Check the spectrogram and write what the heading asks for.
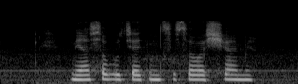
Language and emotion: Russian, neutral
